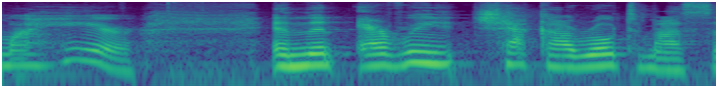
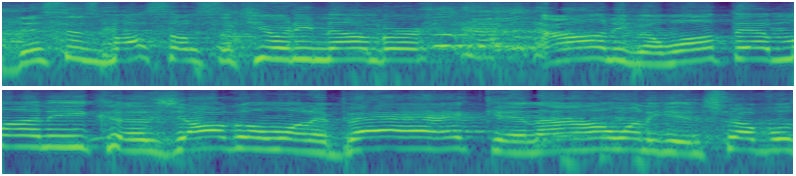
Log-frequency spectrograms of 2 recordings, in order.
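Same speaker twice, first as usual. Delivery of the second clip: higher, louder, laughing through it; laughing disbelief; 8 semitones higher, 7 dB louder than usual. Retold or imitated. Lisa laughing as she refuses the bank balance. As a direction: protest through giggles.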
